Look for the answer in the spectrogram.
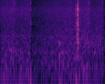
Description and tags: Church bell Katwijk
Church bell from Old Curch, Katwijk Netherlands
